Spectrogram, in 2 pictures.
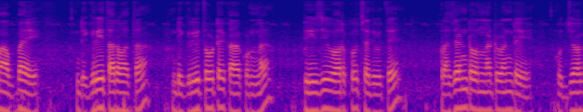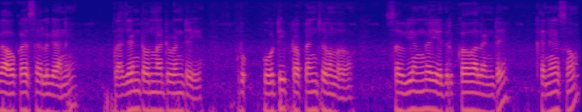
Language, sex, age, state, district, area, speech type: Telugu, male, 60+, Andhra Pradesh, West Godavari, rural, spontaneous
